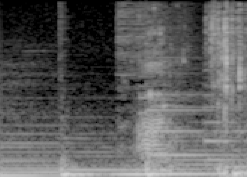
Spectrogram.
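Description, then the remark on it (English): A short pour of vodka from a giant bottle into a glass, with a brief splashy trickle and soft liquid noise lasting under two seconds. “A little splash there.”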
